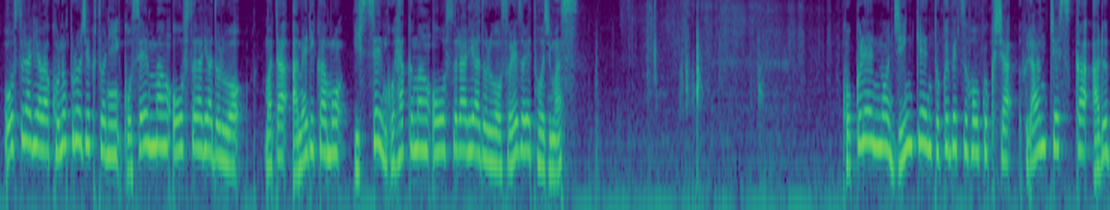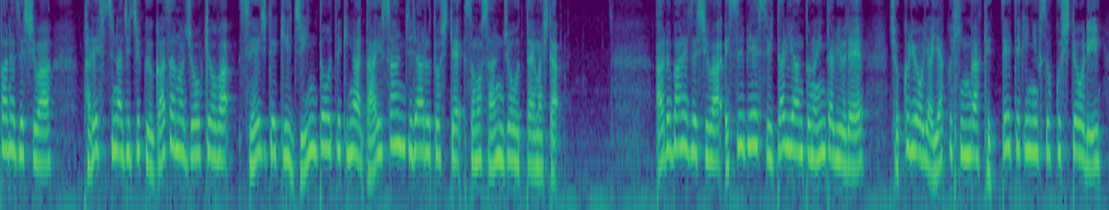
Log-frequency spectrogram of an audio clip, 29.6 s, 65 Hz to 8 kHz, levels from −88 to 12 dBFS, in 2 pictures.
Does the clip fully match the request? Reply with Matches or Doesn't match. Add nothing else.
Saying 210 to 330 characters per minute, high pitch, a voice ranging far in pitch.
Doesn't match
